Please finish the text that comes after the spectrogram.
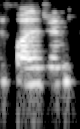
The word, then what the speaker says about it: refulgent: brightly and radiant and refulgent. So that is one. ठीक है? Refulgent pronouncing like detergent, yes.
